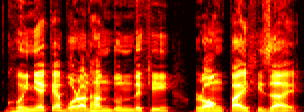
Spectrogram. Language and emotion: Assamese, neutral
